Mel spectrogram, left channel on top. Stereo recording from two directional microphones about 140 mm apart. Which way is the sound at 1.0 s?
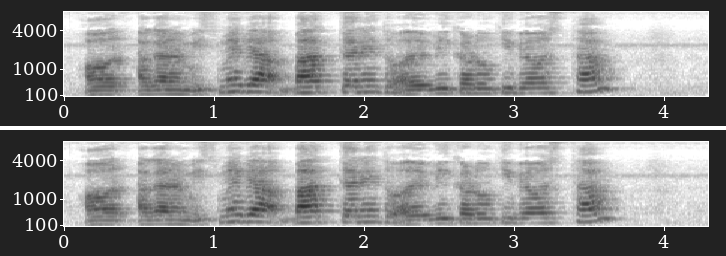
15° right (ahead or behind).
